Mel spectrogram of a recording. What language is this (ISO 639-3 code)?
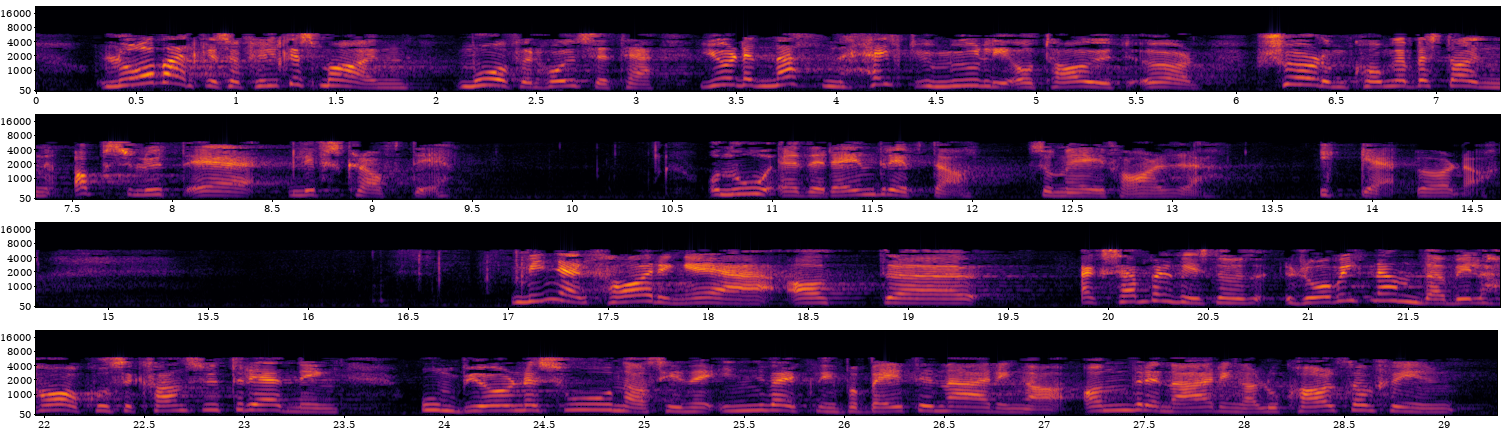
nob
